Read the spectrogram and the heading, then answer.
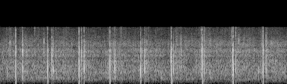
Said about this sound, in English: Yeah, they're cheering.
